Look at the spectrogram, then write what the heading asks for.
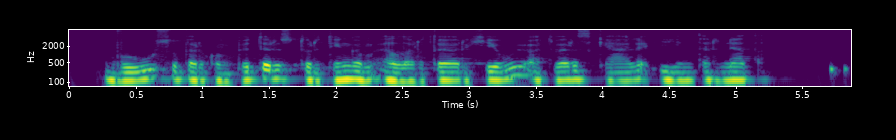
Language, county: Lithuanian, Klaipėda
